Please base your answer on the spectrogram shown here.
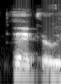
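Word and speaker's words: peccary: Let's kill these Now, I don't know how to pronounce this word, but I'mma try. I might butcher it. Peckery. Okay. Peckery.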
